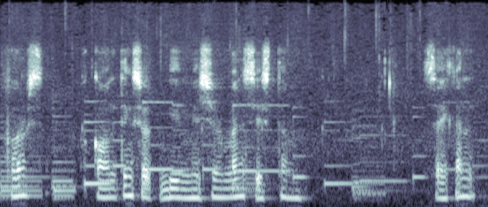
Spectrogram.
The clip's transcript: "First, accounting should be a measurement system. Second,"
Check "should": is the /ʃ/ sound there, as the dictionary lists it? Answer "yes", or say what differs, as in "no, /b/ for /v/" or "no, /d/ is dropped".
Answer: no, /s/ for /ʃ/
